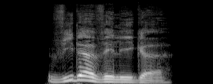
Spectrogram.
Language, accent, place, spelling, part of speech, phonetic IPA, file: German, Germany, Berlin, widerwillige, adjective, [ˈviːdɐˌvɪlɪɡə], De-widerwillige.ogg
- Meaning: inflection of widerwillig: 1. strong/mixed nominative/accusative feminine singular 2. strong nominative/accusative plural 3. weak nominative all-gender singular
